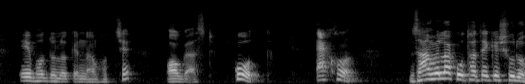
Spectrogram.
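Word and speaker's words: Comte: কারণ এইটার উচ্চারণ আসলে কমতে না। এটার উচ্চারণ হচ্ছে কোথ।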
